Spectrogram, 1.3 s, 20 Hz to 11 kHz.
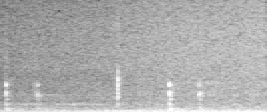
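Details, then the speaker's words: Citroen DS3 1.6 HDi: about five sharp, light, unevenly spaced clicks over a low steady hum, attributed to the door check strap clicking. "that's funny isn't it I can hear that that check strap clicking what a clown"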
